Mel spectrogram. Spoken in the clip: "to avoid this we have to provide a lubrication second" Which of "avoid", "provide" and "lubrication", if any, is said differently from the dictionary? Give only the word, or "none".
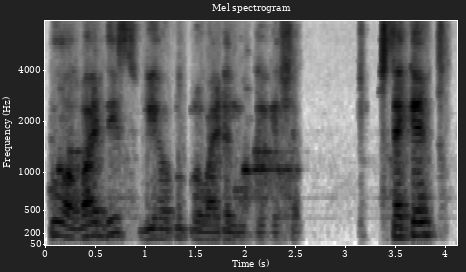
lubrication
